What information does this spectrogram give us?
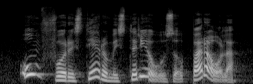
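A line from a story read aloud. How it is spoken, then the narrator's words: Exclaimed. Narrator (Italian): esclamò il baronetto Mulberry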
